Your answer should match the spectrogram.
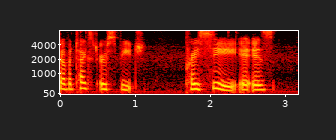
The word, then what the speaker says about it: précis: Précis. It is... Is it French? Yes, it's French. Okay, that's why the S is silent.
